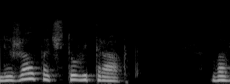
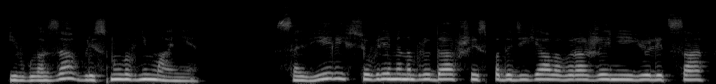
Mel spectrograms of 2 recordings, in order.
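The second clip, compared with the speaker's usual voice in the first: ordinary delivery, nothing marked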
